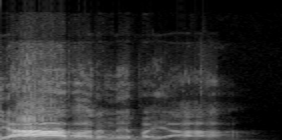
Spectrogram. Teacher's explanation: 우리는 야라고 발음하는 것 같지만 사실은 이하고 아를 동시에 발음하는 거야. 이라고 발음하고 나서 0.0000001초 만에 아라는 걸 발음하는 거야. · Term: 이중모음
